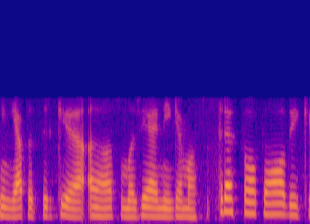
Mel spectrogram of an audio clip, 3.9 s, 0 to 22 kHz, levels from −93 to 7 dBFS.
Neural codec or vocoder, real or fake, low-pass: codec, 16 kHz, 0.7 kbps, FocalCodec; fake; 3.6 kHz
